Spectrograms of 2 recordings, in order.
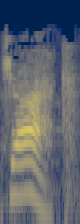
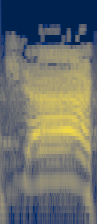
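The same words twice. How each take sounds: First: The name is called at a moderate volume. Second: The name is yelled at full volume. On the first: "so I call out to him and say" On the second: "I really yell it"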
